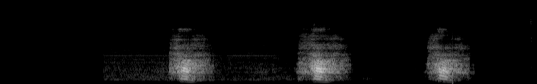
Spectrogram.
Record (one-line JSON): {"exhalation_length": "5.4 s", "exhalation_amplitude": 18874, "exhalation_signal_mean_std_ratio": 0.3, "survey_phase": "beta (2021-08-13 to 2022-03-07)", "age": "65+", "gender": "Male", "wearing_mask": "No", "symptom_none": true, "smoker_status": "Never smoked", "respiratory_condition_asthma": false, "respiratory_condition_other": false, "recruitment_source": "REACT", "submission_delay": "3 days", "covid_test_result": "Negative", "covid_test_method": "RT-qPCR", "influenza_a_test_result": "Negative", "influenza_b_test_result": "Negative"}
